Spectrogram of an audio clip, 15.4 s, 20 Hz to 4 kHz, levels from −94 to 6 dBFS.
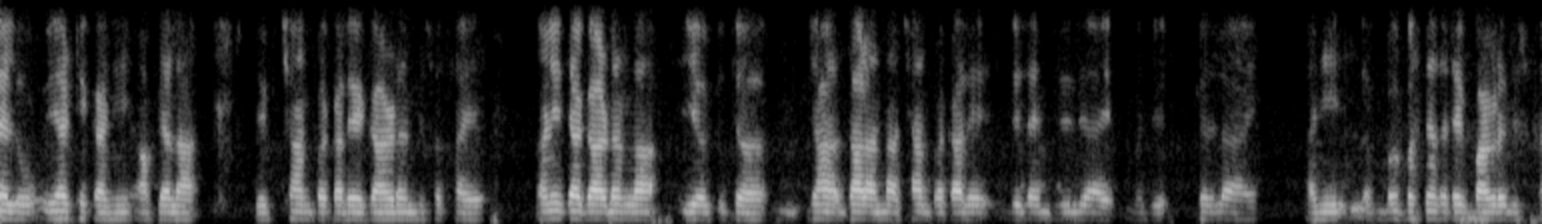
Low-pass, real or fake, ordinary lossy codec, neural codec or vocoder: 3.6 kHz; real; Opus, 32 kbps; none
